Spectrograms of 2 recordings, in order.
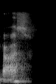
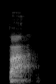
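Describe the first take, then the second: First: The final s sound is pronounced. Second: The final s sound is silent. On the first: The speaker calls it wrong. "we don't say pas" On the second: The speaker calls it right. "we say pa pa"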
